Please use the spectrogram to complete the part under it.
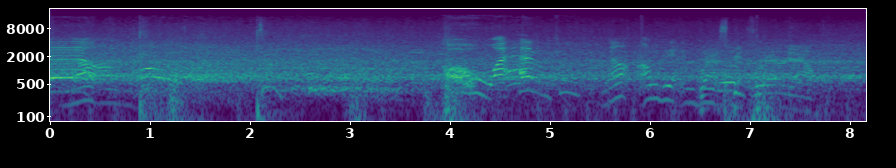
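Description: Bodies slam with heavy thuds onto a wrestling ring mat.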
